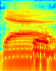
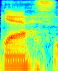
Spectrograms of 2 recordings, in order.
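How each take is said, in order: First: The word ends with a z sound. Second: The word ends with an s sound. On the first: This is how people in the far north say it. "with a Z" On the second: This is how most of the country says it. "in most of Canada, we call it gas"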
